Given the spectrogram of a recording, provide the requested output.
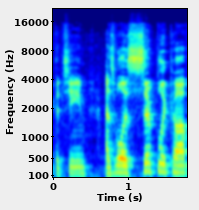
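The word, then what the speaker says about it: Tsyplakov: Cal Richie I think will probably make the team as well as Cyclop. I know the tea is silent now.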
